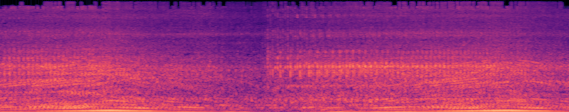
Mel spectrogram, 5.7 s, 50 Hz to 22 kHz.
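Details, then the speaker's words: VW Vento turbo diesel with injector knocking, during injector knock-reset procedure (code 27971) at idle: light rapid tick-tick under the engine note with gentle rpm rises and falls; ticking is expected to disappear once the process finishes. "ਜਿਹੜੀ ਹਲਕੀ ਜਿਹੀ ਆਵਾਜ ਤੁਸੀਂ ਸੁਣਦੇ ਹੋ ਵਿਚੋ ਆ ਰਹੀ ਟਿਕ ਟਿਕ ਦੀ ਇੰਜਨ ਦੀ ਜਿਹੜੀ ਨਕਿੰਗ ਖਤਮ ਹੋ ਜਾਣੀ"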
